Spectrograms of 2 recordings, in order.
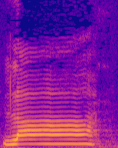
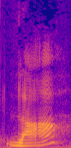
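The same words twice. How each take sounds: First: The pitch stays high and level. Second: The pitch rises from mid to high. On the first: "premier ton plat" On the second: "Deuxième ton"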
